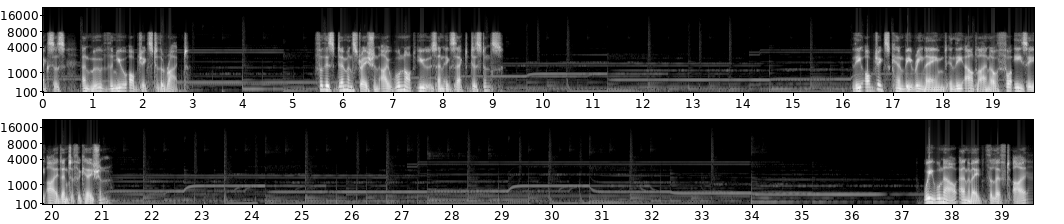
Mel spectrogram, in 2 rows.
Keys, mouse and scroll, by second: 12.0 shift+middle click, 14.8 click, 16.8 click, 17.1 click, 17.2 click, 25.4 click, 27.9 click, 28.4 click, 28.5 click.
